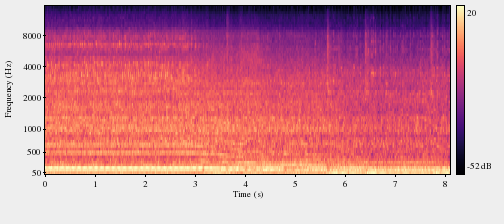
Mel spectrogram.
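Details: Antique Farmall H tractor with a newly rebuilt carburetor after a fuel-system cleaning: a steady, even low idle rumble that dips slightly mid-clip, then holds smooth with no misses or knocks. Runs well and the carb does not leak.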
